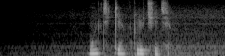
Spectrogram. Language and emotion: Russian, neutral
